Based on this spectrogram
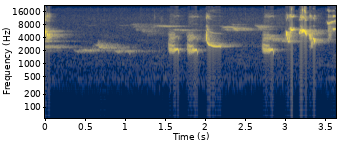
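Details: Eurasian Blackcap song: a high, thin whistled note slides down and fades, then short bursts of clear, fluted, warbling notes follow, climbing higher and quicker toward the end, with no other sounds.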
